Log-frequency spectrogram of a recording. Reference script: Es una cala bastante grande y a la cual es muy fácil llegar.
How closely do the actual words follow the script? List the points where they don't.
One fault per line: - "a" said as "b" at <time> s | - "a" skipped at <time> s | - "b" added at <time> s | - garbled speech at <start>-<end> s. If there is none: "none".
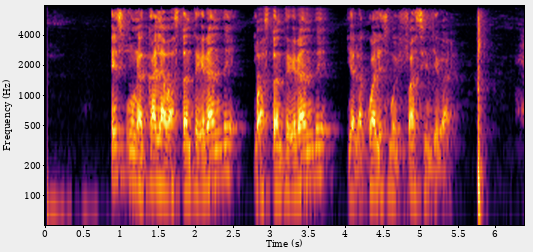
- "bastante grande y" added at 2.8 s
